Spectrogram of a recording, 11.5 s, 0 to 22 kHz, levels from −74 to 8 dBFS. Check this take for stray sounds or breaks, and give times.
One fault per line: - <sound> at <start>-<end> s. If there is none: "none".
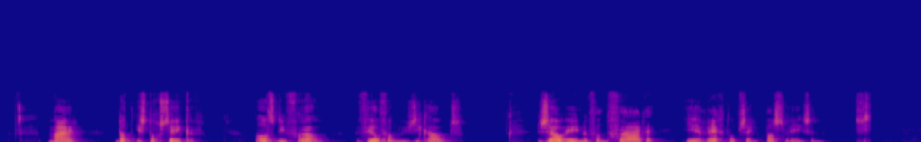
- laugh at 10.7-10.9 s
